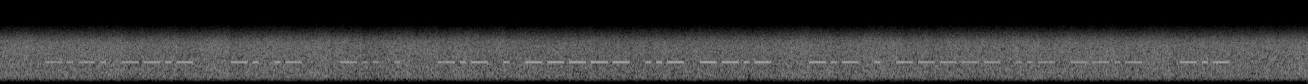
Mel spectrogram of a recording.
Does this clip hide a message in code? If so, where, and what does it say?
Yes: Morse code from 0.4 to 12.4 s, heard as a keyed tone, machine-sent, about 22 wpm, 1050 Hz, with heavy radio static. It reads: CQ NA DE KE0UQ KE0UQ K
